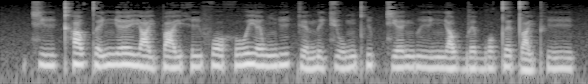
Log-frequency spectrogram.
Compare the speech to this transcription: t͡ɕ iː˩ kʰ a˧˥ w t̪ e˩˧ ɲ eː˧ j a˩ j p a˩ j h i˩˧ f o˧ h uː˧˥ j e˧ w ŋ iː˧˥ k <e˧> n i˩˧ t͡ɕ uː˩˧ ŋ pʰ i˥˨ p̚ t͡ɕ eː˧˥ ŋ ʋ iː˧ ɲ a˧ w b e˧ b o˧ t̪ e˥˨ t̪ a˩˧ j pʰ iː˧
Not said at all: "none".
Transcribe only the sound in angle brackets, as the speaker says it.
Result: e˩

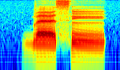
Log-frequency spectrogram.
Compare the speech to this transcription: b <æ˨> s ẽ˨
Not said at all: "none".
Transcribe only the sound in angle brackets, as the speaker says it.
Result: æ˨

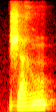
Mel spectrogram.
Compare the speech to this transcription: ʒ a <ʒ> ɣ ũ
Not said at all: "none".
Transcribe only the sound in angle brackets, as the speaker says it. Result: none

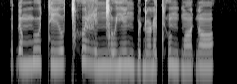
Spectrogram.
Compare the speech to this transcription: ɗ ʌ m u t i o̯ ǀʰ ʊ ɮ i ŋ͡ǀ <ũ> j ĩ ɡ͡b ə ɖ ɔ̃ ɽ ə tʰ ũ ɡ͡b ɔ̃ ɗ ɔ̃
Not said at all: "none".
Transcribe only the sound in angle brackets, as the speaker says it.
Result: u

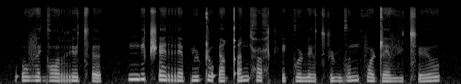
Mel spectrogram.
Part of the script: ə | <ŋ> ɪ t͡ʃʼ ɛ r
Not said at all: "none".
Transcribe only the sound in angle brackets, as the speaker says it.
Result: ŋ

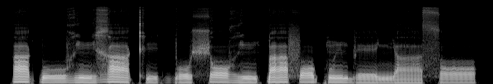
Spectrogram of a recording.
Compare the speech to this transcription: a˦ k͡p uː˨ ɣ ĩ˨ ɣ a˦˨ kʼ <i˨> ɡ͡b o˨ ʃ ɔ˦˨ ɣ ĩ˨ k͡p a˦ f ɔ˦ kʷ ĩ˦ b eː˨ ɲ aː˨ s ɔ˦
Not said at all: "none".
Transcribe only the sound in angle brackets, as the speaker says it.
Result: i˨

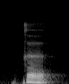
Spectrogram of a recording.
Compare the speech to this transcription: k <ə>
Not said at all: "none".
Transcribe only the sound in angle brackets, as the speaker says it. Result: ə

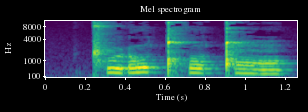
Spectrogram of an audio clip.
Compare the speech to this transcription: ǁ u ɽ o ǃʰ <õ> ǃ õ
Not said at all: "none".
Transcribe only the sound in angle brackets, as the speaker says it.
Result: o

